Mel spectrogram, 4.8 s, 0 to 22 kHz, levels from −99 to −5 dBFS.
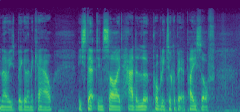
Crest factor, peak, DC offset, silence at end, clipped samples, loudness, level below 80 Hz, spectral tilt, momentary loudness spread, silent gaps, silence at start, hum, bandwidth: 18 dB; -12 dBFS; under 0.1%; 0.1 s; under 0.1%; -29 LUFS; -56 dBFS; -3.5 dB/octave; 9 LU; none; 0 s; none; 16 kHz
